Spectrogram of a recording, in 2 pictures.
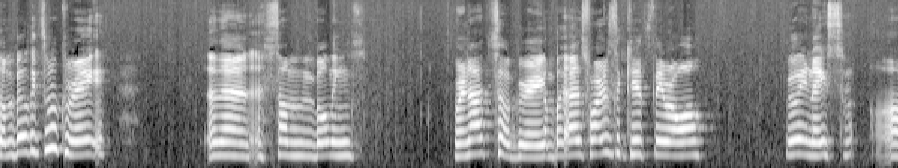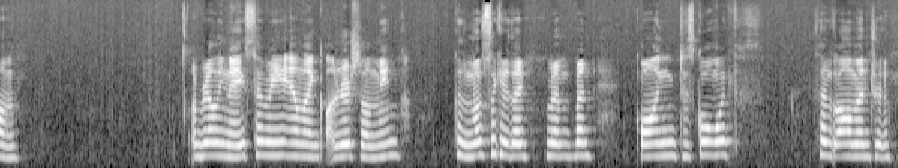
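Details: Young adult woman with spastic quadriplegic cerebral palsy from birth (in utero), affecting all four limbs; she uses a wheelchair. CP affects her talking and eating, and she has dysarthria.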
